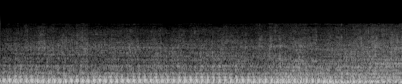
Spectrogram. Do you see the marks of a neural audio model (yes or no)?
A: no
